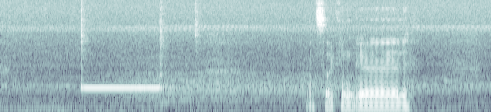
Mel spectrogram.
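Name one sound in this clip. A radio sends out steady beeping tones.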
